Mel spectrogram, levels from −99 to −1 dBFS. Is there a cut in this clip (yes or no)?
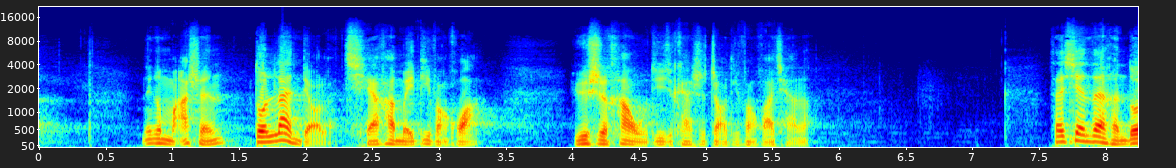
no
